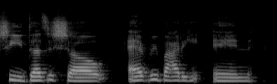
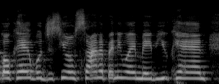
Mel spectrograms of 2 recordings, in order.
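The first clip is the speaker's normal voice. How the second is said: higher, coaxing and innocent; 8 semitones higher, faster than usual. Retold or imitated. [name] coaxing her dad to sign up, higher sweet innocent voice. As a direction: bait him sweetly. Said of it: "She's like".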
